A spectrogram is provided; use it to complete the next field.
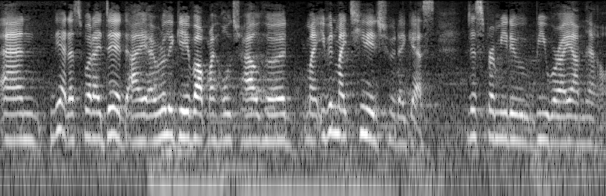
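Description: The voice stays monotone with flat intonation against noticeable background noise. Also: woman, medium pitch for a woman, fairly quick pace. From Philippines. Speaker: racing driver. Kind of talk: casual interview.

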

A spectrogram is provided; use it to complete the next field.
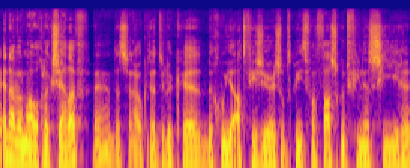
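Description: Very fast speech from a man, fairly low in pitch, with fairly even intonation. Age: 40s. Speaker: co-founder of a corporate finance firm. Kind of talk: interview. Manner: hesitant, many filler sounds.

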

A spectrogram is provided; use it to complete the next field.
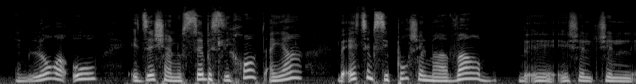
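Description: Somewhat breathy, a woman's voice has a dark, mellow tone and very wide pitch swings. The sound is dry and close with no echo, on a very clean recording with a silent background. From Israel. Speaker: actress and theatre writer. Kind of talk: interview. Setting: studio.

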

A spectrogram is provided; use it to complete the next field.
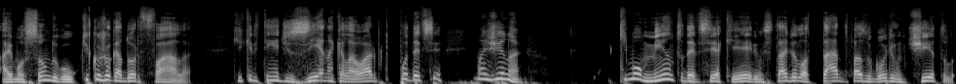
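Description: A man with a fairly high pitch speaks at a fairly quick pace, his pitch swinging very widely. The recording is very clean with a silent background, dry and close with no echo. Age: 50s. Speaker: TV sports reporter and amateur runner. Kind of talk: casual interview.

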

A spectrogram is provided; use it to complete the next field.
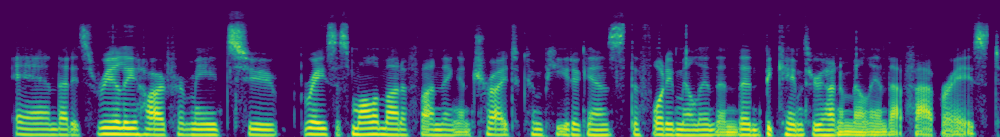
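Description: With a Finnish accent, a woman speaks at a very fast pace with hardly any pauses in a dry, close sound with no echo. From Finland. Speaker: startup founder. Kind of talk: interview.

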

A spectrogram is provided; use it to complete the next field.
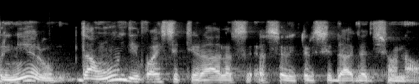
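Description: Over noticeable background noise, a man with a fairly low voice speaks with ordinary pitch variation. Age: 60s. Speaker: physician and professor. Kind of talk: interview. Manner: halting.

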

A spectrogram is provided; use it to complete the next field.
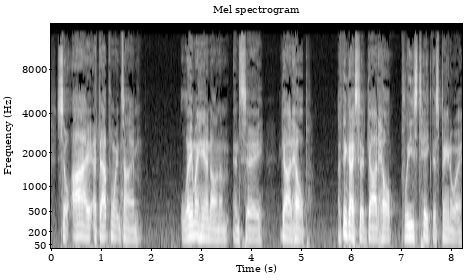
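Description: A man talks at a fairly slow pace with medium pitch in a plain, everyday voice. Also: ordinary pitch variation. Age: 40s. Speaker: skate ministry founder. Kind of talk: casual interview storytelling.

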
